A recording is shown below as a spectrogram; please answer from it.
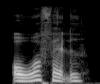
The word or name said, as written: overfalde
